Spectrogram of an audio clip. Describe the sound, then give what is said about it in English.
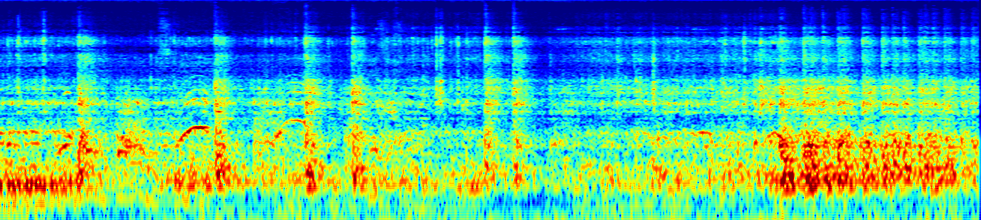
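Rapid gunfire from American bodyguards in the car behind President Karzai's car during an assassination attempt in Kandahar: a string of sharp, loud cracks in irregular bursts across the whole stretch, heard over a constant rumble of crowd noise and shouting voices. “American bodyguards rained rapid fire from the car behind.”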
